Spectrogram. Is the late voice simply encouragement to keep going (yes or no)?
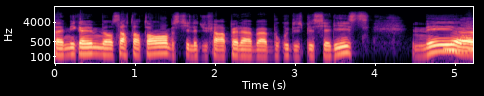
yes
